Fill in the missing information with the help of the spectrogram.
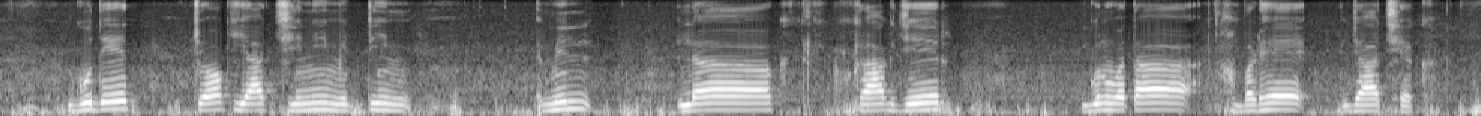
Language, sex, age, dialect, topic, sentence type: Magahi, male, 41-45, Northeastern/Surjapuri, agriculture, statement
